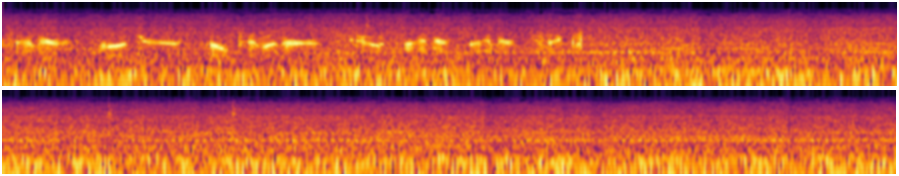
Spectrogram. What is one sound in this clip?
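Jet engines drone with a steady low rumble.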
